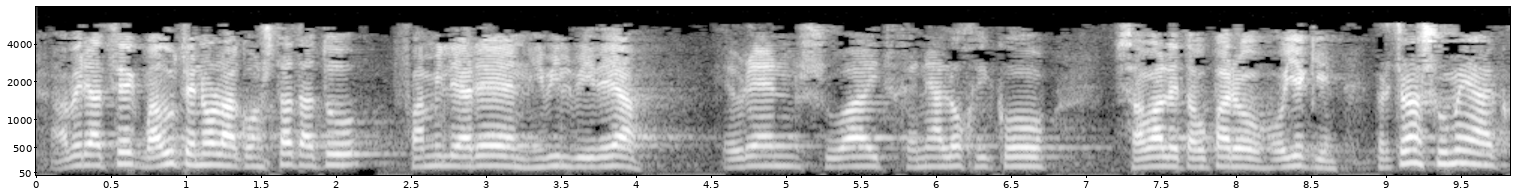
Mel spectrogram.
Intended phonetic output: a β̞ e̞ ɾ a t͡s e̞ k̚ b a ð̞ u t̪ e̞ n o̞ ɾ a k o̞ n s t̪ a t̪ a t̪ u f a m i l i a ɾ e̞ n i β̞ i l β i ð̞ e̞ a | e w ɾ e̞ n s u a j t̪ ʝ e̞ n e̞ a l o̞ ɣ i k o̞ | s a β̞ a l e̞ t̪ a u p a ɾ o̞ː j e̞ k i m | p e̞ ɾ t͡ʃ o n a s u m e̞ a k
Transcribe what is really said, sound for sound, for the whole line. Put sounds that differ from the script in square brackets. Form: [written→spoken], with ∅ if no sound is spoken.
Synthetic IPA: a β̞ e̞ ɾ a t͡s e̞ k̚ b a ð̞ u t̪ e̞ n o̞ [ɾ→l] a k o̞ n s t̪ a t̪ a t̪ u f a m i l i a ɾ e̞ n i β̞ i l β i ð̞ e̞ a | e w ɾ e̞ n s u a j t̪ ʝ e̞ n e̞ a l o̞ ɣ i k o̞ | s a β̞ a l e̞ t̪ a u p a ɾ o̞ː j e̞ k i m | p e̞ ɾ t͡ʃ o n a s u m e̞ a k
